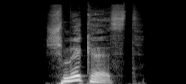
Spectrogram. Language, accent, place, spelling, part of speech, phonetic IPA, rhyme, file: German, Germany, Berlin, schmückest, verb, [ˈʃmʏkəst], -ʏkəst, De-schmückest.ogg
- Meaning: second-person singular subjunctive I of schmücken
